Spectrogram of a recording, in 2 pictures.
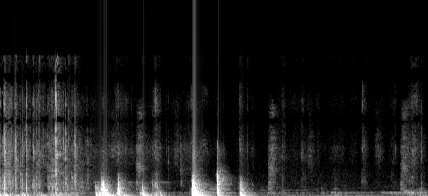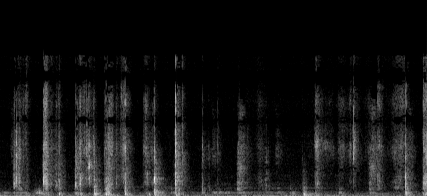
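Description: Cards are shuffled by hand with soft flicking taps.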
